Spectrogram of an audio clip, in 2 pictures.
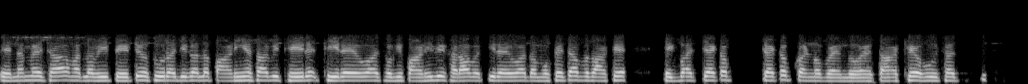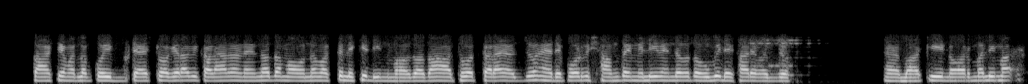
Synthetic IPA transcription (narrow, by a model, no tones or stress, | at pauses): ɪnə̆mẽt͡ɕʰaːmɐt̪ləbɦiːpeːʈijosuːɾɐʄʊkɐlpaːɽ̃iəsãbʱɪt̪ʰiɾɐɦjoaːet͡ɕʰoːkipaːɽ̃ibʱɪxɐɾaːbɐt͡ɕiɾɐɦijooaːɦet̪ɐmũːkʰet͡ɕʰaːpɐt̪ɐʋ̤ãkʰeː | ɦɪk̚baːɾt͡ɕeːkəp̚ | t͡ɕeːkəp̚kɐɾɳopɐə̃ːn̆d̪oɛ̃ːt̪ɐʋ̤ãkʰeːɦut͡ɕʰaː | t̪ɐʋ̤ãkʰeːmɐt̪ləb̚koːiʈeːsʈʋɐɣɛːɾabʱɪkɐɽ̃aːɾaɾɐɦĩːnd̪at̪̬ɐmãʊnʋɐk̚t̪lɪkʰiɗĩnd̪mãɦʊ̃d̪at̪̬ɐʋ̤ãɐt̪ʰuʋət̪kɐɾaːeʋɐd͡ʑoɛ̃ːɾɪpoːɾʈbʱɪʃaːmt̪aĩmɪliʋẽːnd̪ot̪ɐɦuːbɪɗeːkʰaːɾeʋɐɲɪd͡ʑoː | ɛ̃ːbaːkinɔːɾməlimã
